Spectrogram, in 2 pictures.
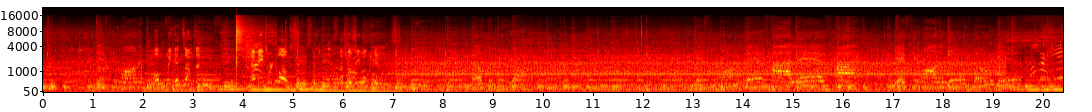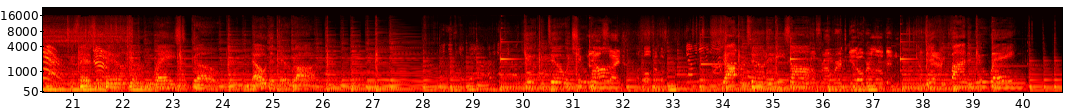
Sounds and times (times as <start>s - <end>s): Music: 0.0s - 40.7s
Speech: 4.1s - 6.8s, 28.4s - 30.0s, 31.2s - 35.0s, 35.8s - 38.4s.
